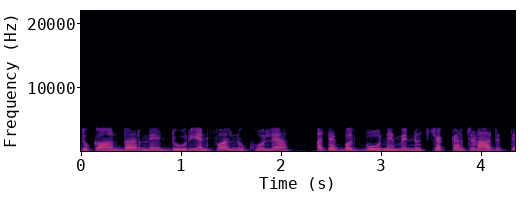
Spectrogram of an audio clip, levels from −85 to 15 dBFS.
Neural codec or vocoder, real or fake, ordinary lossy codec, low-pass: codec, 16 kHz, 16 kbps, FreqCodec, larger model; fake; none; 3.6 kHz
